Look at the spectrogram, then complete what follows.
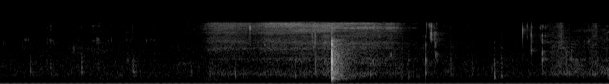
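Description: A person's breath and mouth sounds while eating hot chili peppers: a hissing breath about two seconds in that lasts about two seconds, with a sharp mouth click in the middle, then small clicks of chewing. The hissing breath is a reaction to the chili's burn.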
